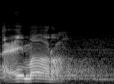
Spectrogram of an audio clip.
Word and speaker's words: عمارة: عندنا في علم الرجال غالب الاسماء عماره بكسر العين والقله منها عماره وهي لا تضبط الا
